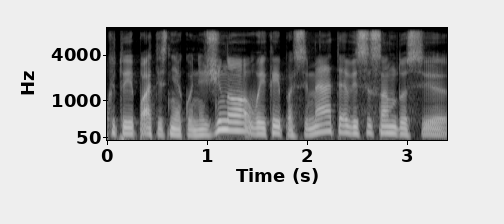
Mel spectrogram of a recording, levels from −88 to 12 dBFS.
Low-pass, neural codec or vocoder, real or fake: 7.2 kHz; none; real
